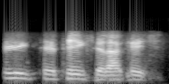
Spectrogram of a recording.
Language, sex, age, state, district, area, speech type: Maithili, male, 30-45, Bihar, Darbhanga, rural, conversation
